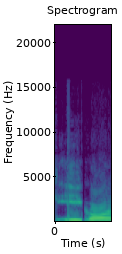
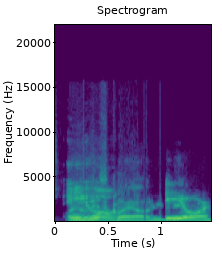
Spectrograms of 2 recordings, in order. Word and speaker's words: Eeyore: Like Igor or whatever his name is. I always say it wrong. Not Igor. What's his name on Winnie the Pooh? Eeyore. Eeyore.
